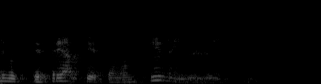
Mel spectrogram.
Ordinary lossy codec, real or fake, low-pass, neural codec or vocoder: AAC, 16 kbps; fake; 3.6 kHz; codec, 16 kHz in and 24 kHz out, 0.8 kbps, FocalCodec, streaming, 65536 codes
